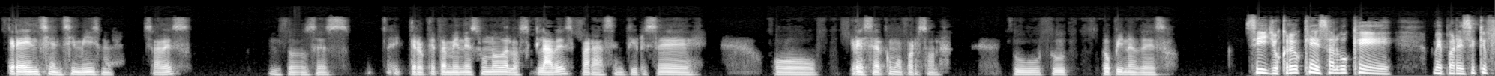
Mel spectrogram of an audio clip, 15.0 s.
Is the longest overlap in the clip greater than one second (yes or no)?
no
